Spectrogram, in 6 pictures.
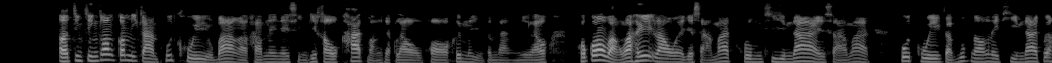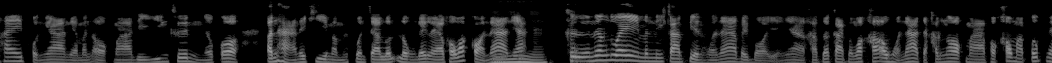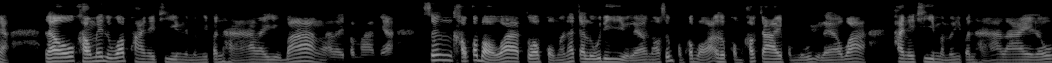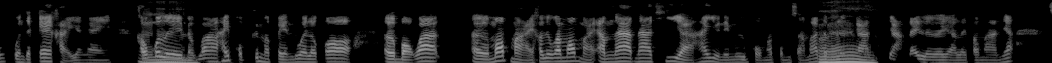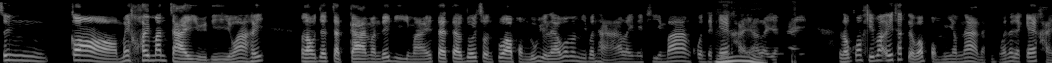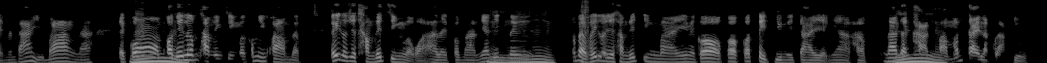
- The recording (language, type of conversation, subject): Thai, advice, เริ่มงานใหม่แล้วยังไม่มั่นใจในบทบาทและหน้าที่ ควรทำอย่างไรดี?
- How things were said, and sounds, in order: other background noise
